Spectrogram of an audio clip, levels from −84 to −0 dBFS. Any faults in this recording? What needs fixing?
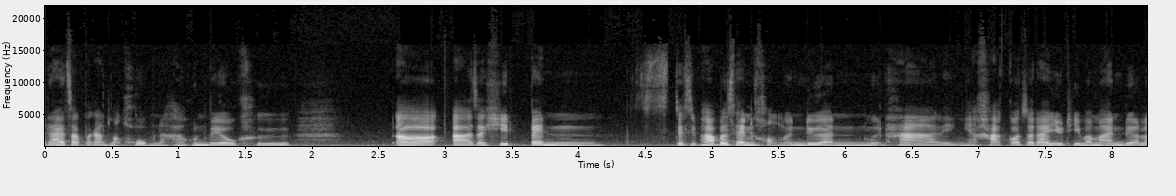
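No faults; nothing needs fixing.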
